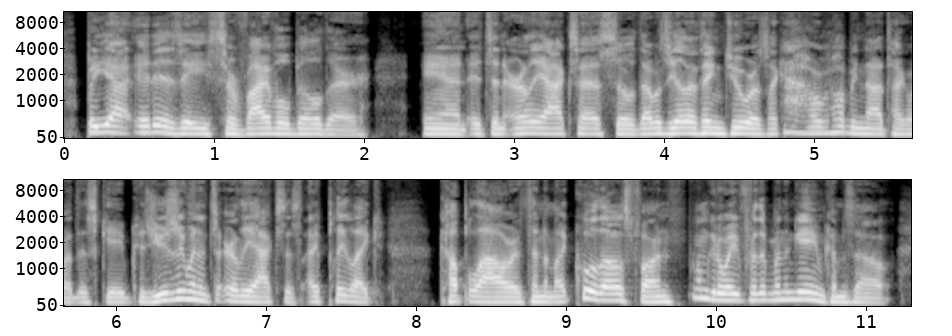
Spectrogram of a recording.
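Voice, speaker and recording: In a very clean recording with a silent background, a man with a fairly high pitch talks very fast with ordinary pitch variation. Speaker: gaming podcast host. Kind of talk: casual chat. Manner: mumbling.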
